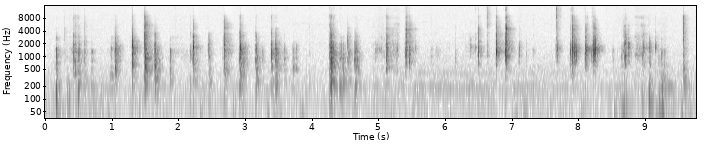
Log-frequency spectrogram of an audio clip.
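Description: Irregular hard plastic clicks and clacks, sometimes several in quick succession, as 3D-printed PLA gears are handled and snapped onto a printed gearbox housing.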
